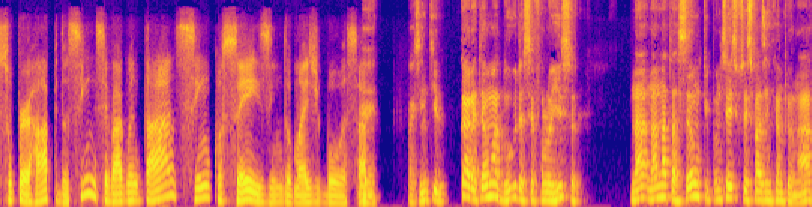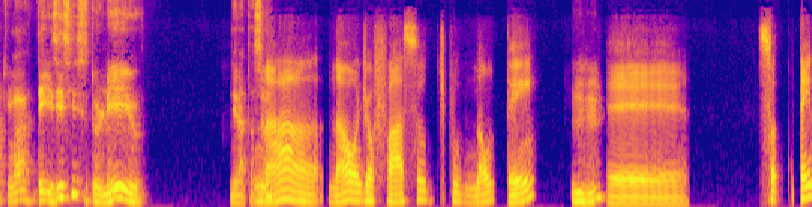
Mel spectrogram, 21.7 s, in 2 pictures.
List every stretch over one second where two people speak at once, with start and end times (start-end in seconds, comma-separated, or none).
none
